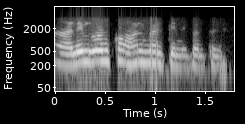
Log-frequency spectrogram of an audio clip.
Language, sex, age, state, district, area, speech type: Kannada, female, 18-30, Karnataka, Uttara Kannada, rural, conversation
